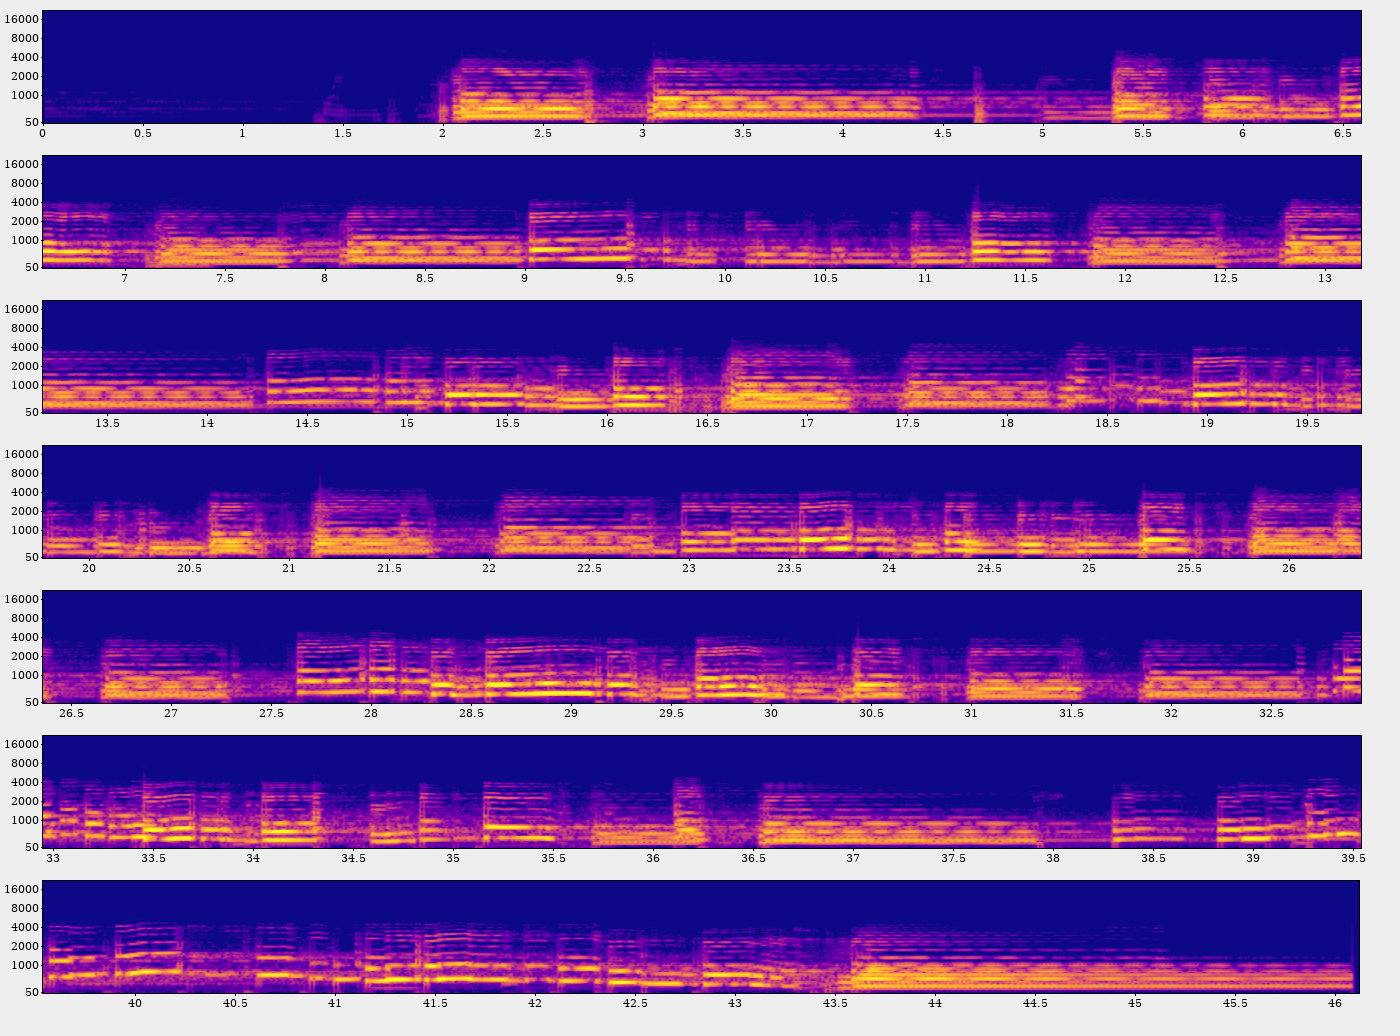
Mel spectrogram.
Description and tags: Guitar improvisation
Soul\blues improvisation with auto wah effet.
Guitar Rig was used.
